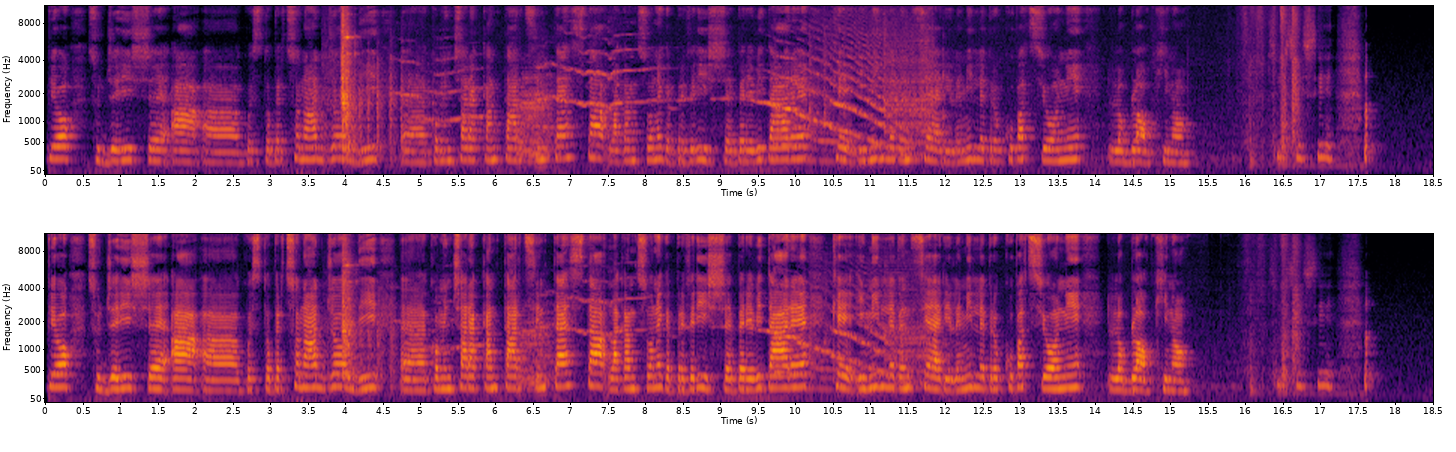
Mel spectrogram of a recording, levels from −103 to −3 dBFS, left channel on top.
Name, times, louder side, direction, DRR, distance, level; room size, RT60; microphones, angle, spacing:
voice 1, 0.0-15.3, right 6 dB, 60° right, 0.5 m, -37 dB
sound 1, 3.7-12.3 12.7-12.8 13.0-13.1 13.3-16.7, left 4 dB, 65° left, 0.8 m, -44 dB
voice 2, 16.4-17.6, left 3 dB, 25° left, 0.3 m, -47 dB
3.9 x 3.0 x 4.5 m
head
